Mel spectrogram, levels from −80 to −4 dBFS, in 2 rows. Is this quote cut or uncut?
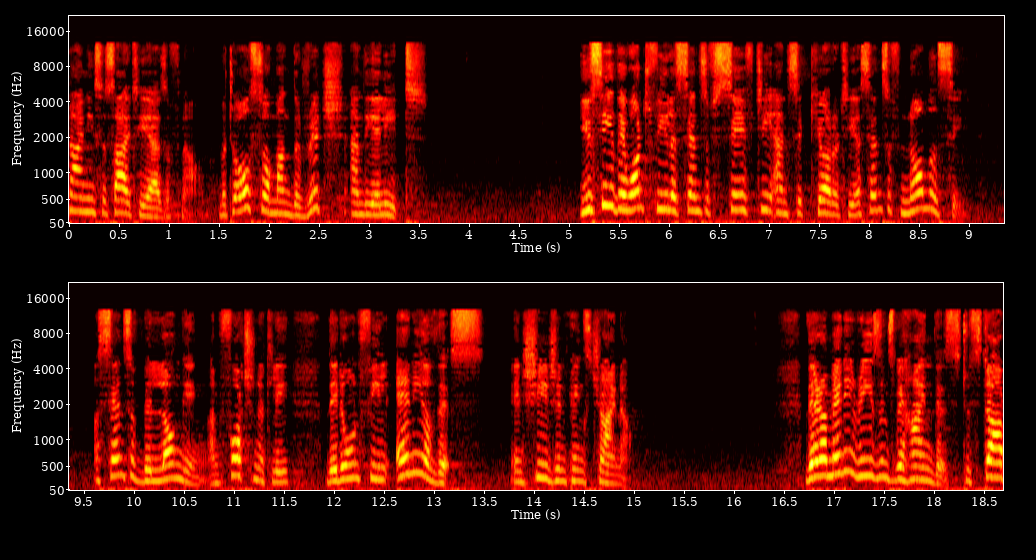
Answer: cut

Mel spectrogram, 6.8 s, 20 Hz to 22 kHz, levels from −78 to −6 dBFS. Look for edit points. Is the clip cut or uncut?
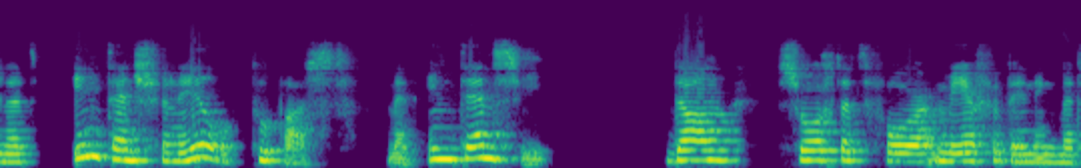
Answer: cut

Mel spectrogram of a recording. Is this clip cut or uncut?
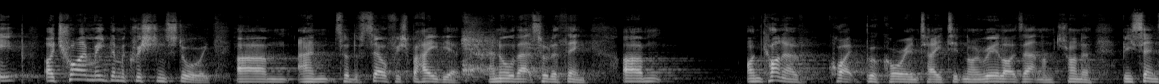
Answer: cut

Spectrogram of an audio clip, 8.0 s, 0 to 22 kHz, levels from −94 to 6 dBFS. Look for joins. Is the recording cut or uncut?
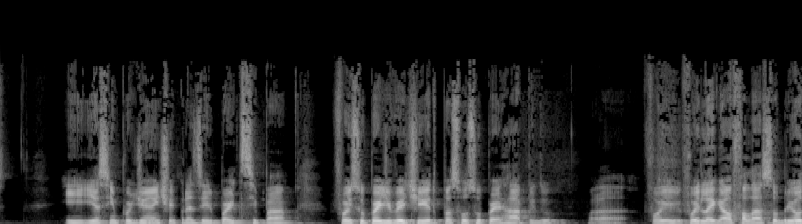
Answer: cut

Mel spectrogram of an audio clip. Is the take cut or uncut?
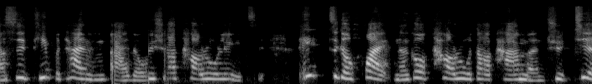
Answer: cut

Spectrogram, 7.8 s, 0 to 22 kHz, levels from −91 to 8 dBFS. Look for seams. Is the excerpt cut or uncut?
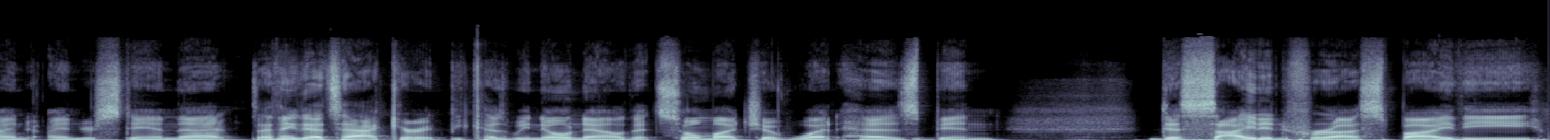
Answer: cut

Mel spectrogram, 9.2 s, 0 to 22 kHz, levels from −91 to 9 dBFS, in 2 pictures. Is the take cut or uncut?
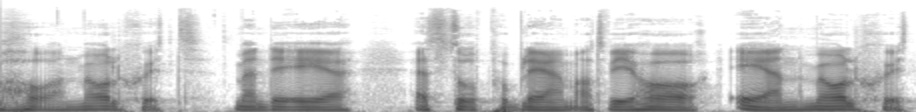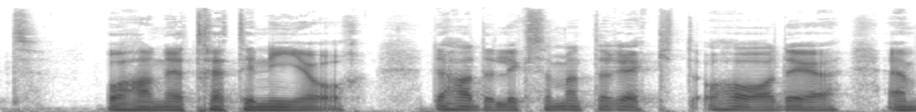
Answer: cut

